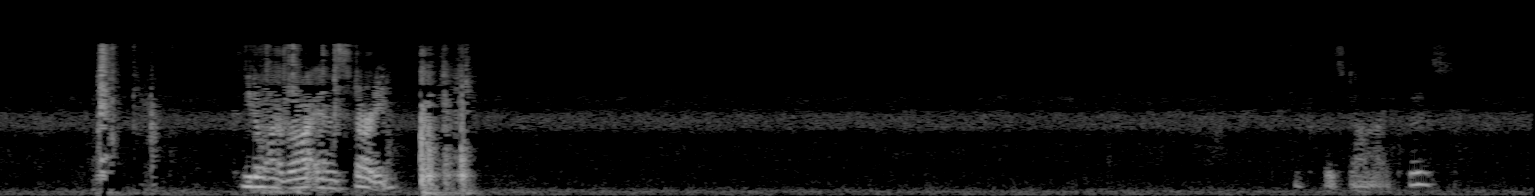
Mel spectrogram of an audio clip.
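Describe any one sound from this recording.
A middle-aged woman speaks calmly close by.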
